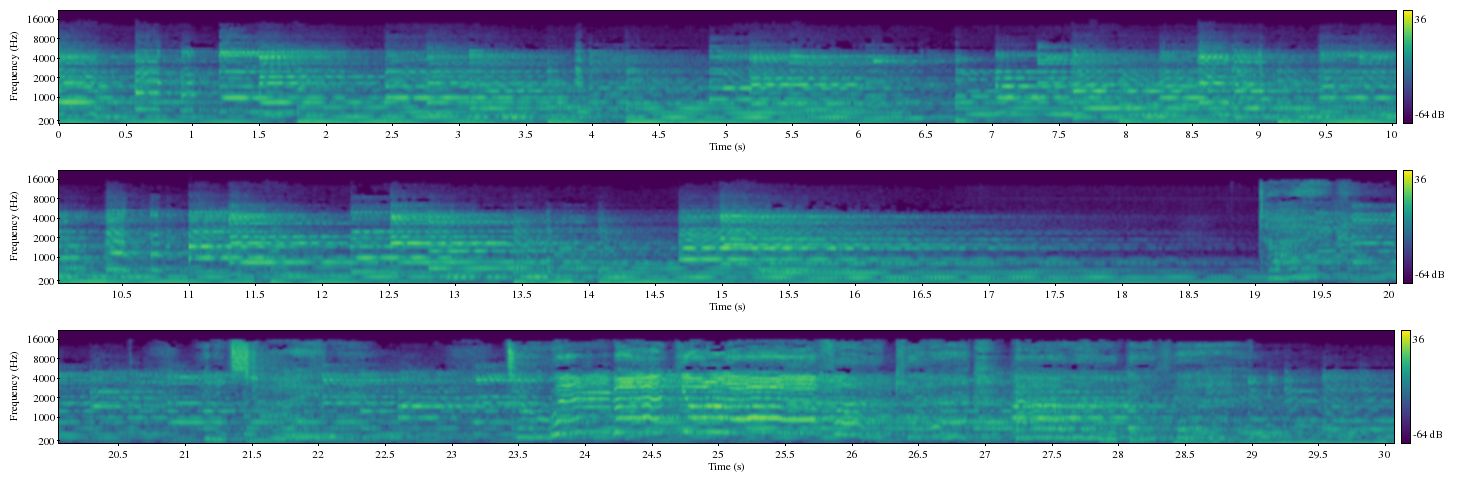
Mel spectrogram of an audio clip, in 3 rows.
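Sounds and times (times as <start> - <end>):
electric guitar with echo: 0.0 - 30.0.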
